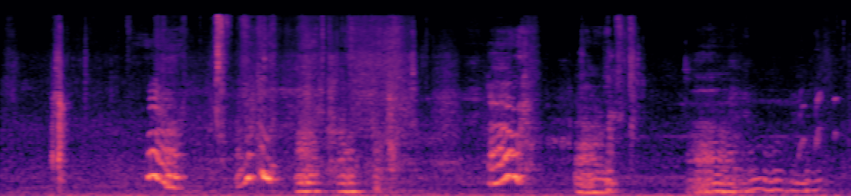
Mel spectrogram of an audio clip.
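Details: Norfolk Terrier reacting to foam scrunched in a hand that it takes for a snake: short rising-falling whiny yelps alternate with low rumbling growls over about eight seconds, with people talking nearby.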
